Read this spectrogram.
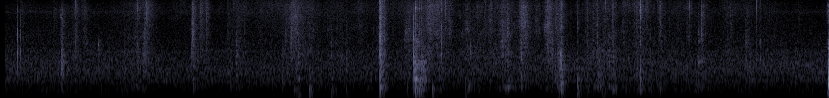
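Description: Objects knock and rustle close by.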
